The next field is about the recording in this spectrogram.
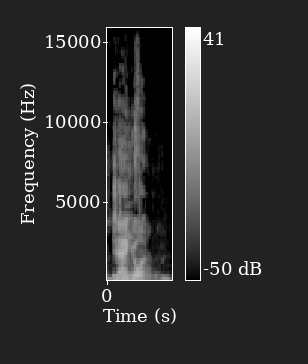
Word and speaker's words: Django: So Django, Django is the D is silent.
